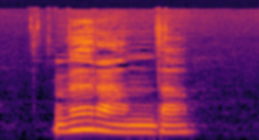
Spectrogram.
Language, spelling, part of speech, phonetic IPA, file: Polish, weranda, noun, [vɛˈrãnda], LL-Q809 (pol)-weranda.wav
